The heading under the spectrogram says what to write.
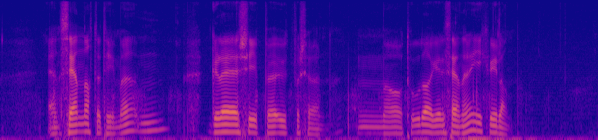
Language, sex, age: Norwegian, male, 26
